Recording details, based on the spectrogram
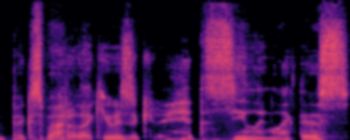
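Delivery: hushed, whispered mutter under the breath. As Acacius moving in to see the spider better, Acacius muttering under breath. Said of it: "just kind of like muttering under his breath".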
